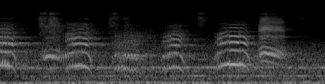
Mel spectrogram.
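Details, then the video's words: Crows conversing with a young raven: a rapid run of ringing, arched caws overlapping each other, several birds answering within a few seconds, with low background noise. "Crows & Baby Raven Speak"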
